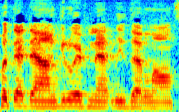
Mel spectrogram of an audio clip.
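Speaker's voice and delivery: usual speaking voice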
